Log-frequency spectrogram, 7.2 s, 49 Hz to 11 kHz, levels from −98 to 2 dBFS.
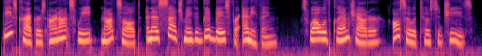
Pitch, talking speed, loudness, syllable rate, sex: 235 Hz, 190 wpm, -19 LUFS, 5.1 syllables/s, female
